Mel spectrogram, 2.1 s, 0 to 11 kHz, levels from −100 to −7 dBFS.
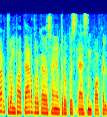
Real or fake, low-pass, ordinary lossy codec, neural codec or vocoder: real; 7.2 kHz; AAC, 32 kbps; none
